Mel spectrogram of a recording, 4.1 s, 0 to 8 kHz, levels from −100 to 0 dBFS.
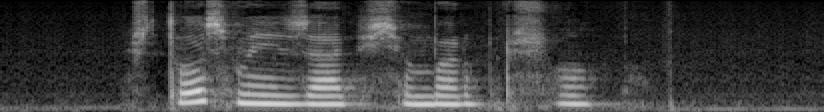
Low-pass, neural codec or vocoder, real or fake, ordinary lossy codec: none; codec, 16 kHz, 4 kbps, FunCodec, trained on Chinese and English, 50 frames a second; fake; none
